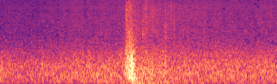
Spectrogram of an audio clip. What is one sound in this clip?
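A heavy body thuds onto soft ground.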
